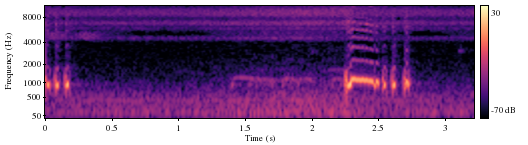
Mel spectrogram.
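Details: Wild local zebra dove in an oil palm plantation, calling back and forth with a decoy bird: short stuttering bursts of mellow cooing notes, a quick run of four or five beats, over a steady low background rumble.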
